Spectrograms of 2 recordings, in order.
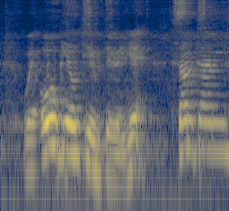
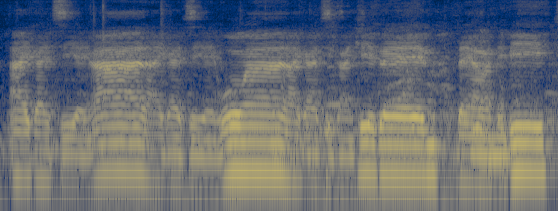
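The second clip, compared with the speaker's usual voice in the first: put-on Spanish accent; 5 semitones lower than usual. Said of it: "That's my Spanish accent".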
